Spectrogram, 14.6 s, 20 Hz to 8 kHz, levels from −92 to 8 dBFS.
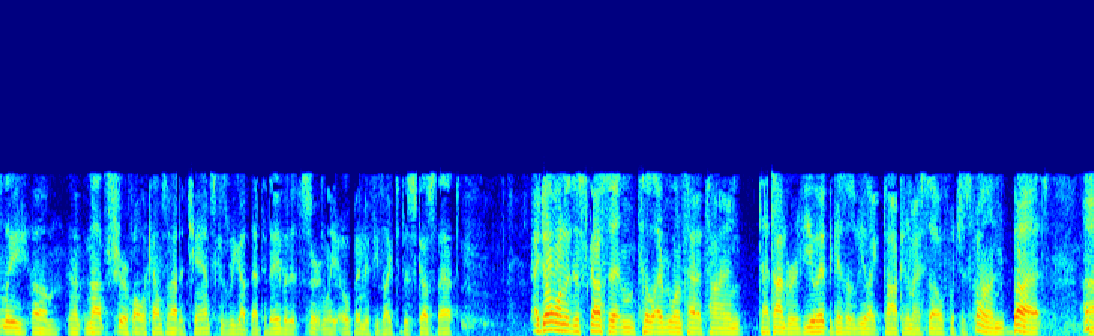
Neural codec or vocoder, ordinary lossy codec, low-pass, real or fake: codec, 16 kHz in and 24 kHz out, 2.2 kbps, FireRedTTS-2 codec; AAC, 16 kbps; 7.2 kHz; fake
